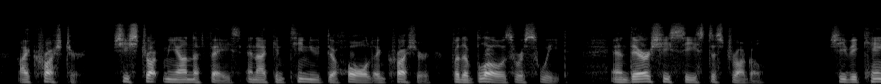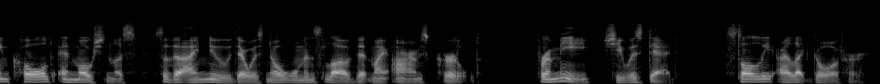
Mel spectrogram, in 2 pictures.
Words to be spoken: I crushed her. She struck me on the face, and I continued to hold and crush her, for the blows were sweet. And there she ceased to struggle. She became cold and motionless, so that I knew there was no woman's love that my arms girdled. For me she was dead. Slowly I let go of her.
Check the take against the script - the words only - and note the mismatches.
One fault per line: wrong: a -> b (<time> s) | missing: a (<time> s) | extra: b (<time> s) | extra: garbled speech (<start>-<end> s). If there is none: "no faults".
no faults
